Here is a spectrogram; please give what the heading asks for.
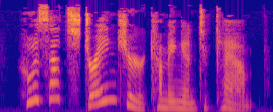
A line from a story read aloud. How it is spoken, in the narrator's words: Suddenly, a boy called out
